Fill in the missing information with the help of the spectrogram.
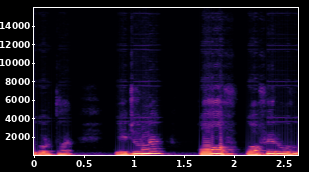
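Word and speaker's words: قاف: তো প্রিয় শিক্ষার্থীগণ, কাফ এবং কফের মধ্যে পার্থক্য হচ্ছে কাফের উচ্চারণটা অতটা উঁচু হয় না, অর্থাৎ কফের উচ্চারণটা আপনাকে একটু উঁচু মোটা করে পড়তে হবে।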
